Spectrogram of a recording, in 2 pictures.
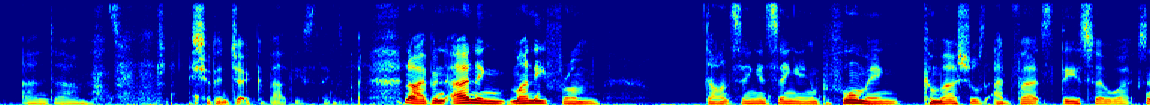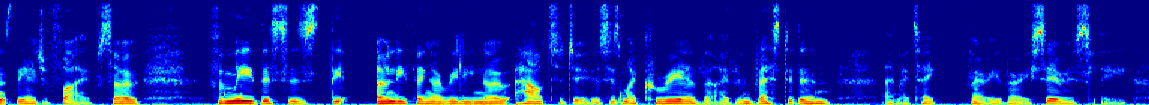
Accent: London, United Kingdom; I am a proud Londoner, though, but my city's changed a lot.

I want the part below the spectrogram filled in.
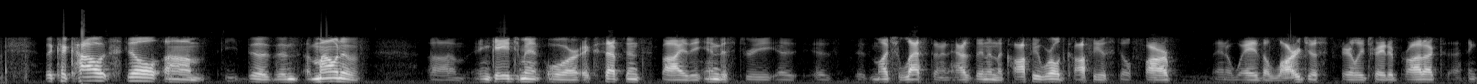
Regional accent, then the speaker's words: Minneapolis, Minnesota, United States; Well, I grew up in the Midwest, which is I grew up actually in Minneapolis

